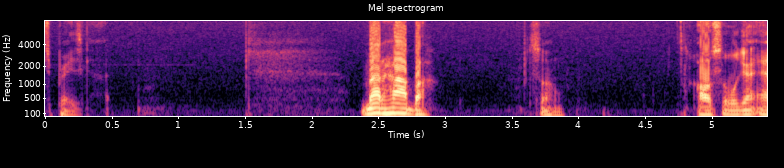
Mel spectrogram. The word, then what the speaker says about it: merhaba: It's spelled M-E-R-H-A-B-A. So, merhaba. Merhaba. If it's Turkish, it probably sounds like this.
